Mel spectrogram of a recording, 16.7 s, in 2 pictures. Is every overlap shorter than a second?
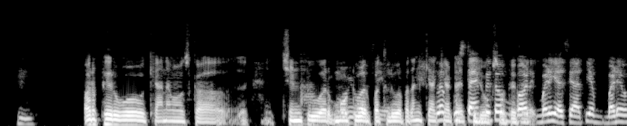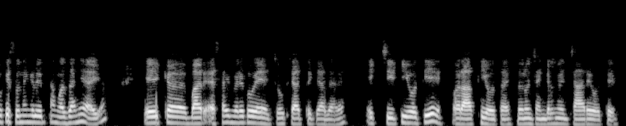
No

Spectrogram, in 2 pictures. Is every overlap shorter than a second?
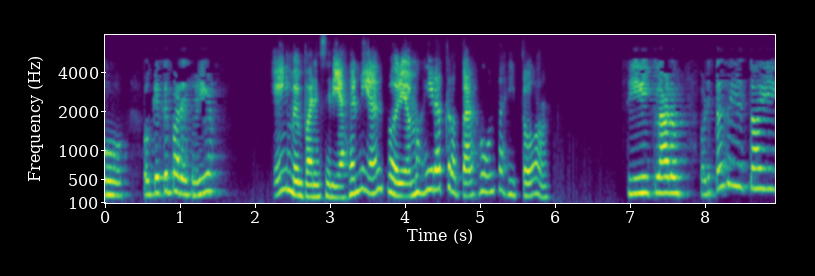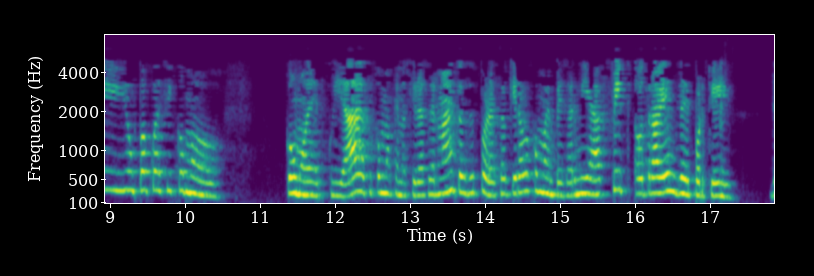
Yes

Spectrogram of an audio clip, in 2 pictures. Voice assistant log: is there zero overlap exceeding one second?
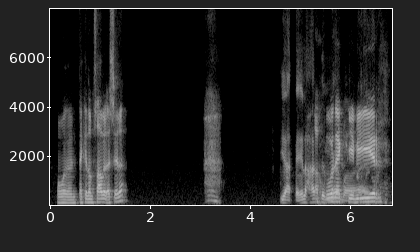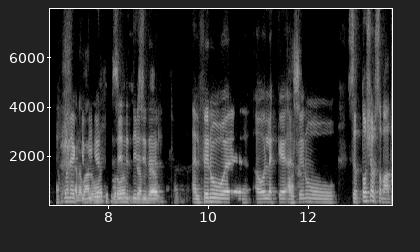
No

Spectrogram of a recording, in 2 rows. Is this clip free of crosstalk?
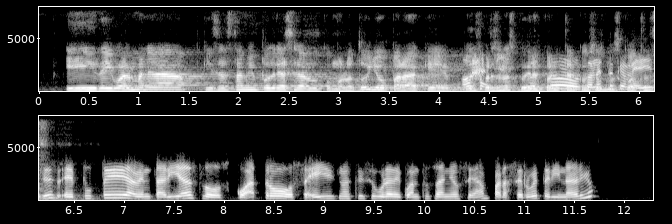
No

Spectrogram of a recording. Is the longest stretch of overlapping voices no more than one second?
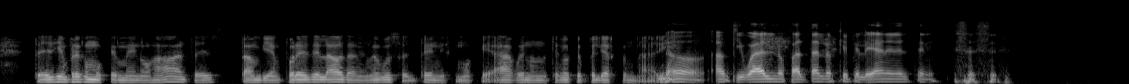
Yes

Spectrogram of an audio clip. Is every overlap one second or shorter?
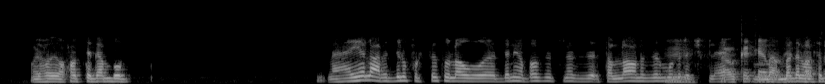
No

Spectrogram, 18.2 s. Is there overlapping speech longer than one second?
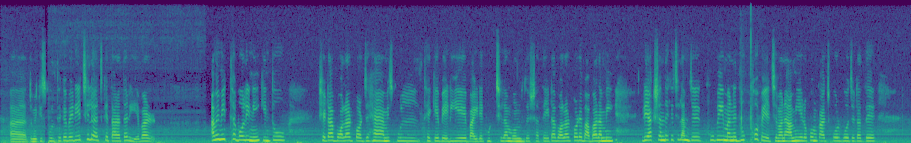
No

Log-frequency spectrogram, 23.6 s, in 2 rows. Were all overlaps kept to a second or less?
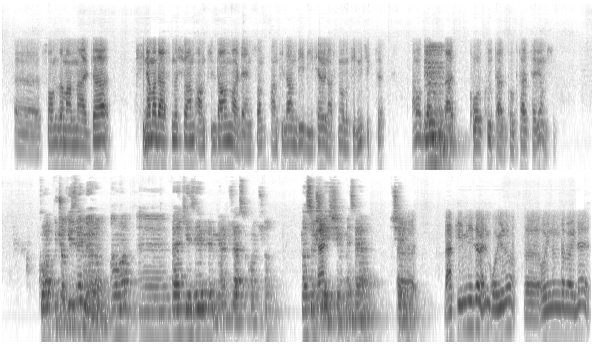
Yes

